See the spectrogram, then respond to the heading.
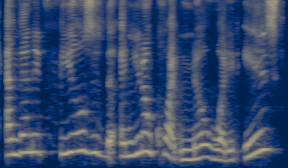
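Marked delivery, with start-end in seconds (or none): none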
